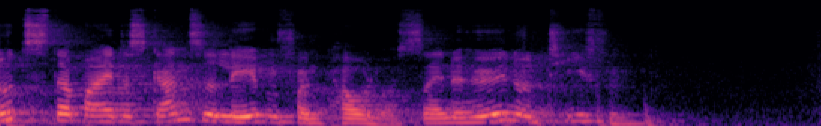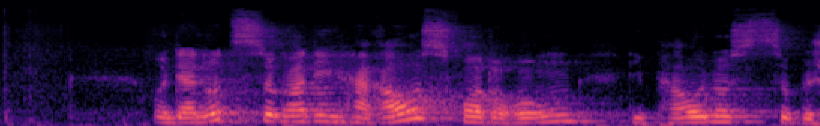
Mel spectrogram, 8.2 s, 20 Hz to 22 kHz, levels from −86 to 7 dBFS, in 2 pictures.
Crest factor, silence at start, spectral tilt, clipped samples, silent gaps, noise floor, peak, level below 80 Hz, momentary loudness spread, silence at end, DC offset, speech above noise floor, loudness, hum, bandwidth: 18 dB; 0 s; -6 dB/octave; under 0.1%; none; -66 dBFS; -10 dBFS; -58 dBFS; 13 LU; 0 s; under 0.1%; 39 dB; -28 LUFS; none; 16 kHz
